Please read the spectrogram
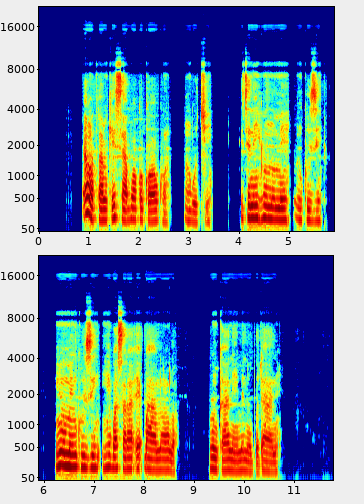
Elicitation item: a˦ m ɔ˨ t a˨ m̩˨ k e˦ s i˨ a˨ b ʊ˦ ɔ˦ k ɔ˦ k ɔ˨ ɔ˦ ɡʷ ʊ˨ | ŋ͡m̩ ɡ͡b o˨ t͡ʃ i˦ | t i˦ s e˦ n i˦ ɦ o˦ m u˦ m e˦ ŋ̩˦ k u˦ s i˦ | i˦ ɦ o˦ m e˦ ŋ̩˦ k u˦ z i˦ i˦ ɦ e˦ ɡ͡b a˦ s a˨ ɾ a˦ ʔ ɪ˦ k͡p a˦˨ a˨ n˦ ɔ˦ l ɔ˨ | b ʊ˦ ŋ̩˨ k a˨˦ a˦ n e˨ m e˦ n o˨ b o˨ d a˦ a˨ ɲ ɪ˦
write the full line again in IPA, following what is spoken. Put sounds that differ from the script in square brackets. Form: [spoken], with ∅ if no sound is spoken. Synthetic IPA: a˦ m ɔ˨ t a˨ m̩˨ k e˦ s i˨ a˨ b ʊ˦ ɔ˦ k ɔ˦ k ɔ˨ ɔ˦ ɡʷ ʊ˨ | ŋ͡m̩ ɡ͡b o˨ t͡ʃ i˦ | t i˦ [t] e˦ n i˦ ɦ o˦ m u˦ m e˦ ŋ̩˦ k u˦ [z] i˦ | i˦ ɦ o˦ m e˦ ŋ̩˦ k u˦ z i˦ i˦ ɦ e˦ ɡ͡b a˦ s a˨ ɾ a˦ ʔ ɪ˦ k͡p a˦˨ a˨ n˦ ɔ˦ l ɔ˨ | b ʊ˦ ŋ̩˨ k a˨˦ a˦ n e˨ m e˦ n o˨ b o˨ d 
